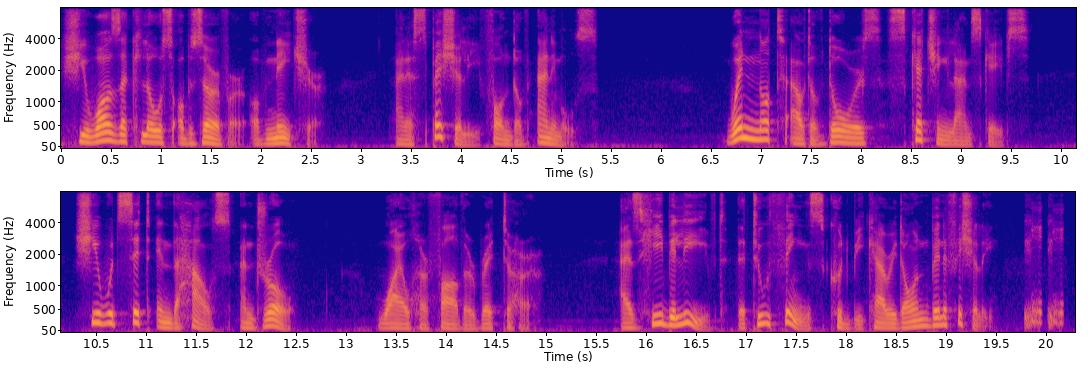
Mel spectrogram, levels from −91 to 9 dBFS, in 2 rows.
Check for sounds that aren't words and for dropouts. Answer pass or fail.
fail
